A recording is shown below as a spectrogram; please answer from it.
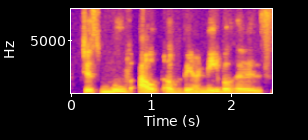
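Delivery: normal talking voice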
